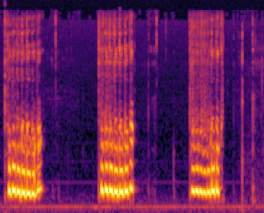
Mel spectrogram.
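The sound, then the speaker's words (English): A human voice imitates a young raccoon's call: three evenly spaced, purring, trilling bursts with a rough buzzy tone, each about a third of a second, separated by short silences over a low steady hum. “you've discovered that you know another vocalization from the raccoon, and really, we've got to hear it.”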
